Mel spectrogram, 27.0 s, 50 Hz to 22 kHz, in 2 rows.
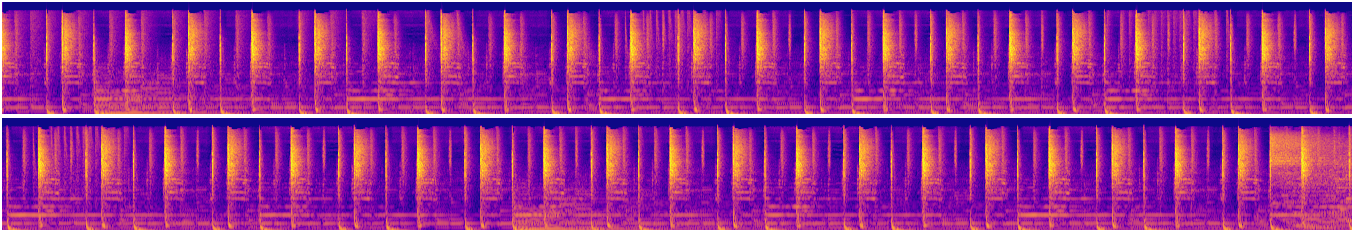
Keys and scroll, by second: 1.3 ], 2.9 4, 3.8 ctrl+F1, 4.0 1, 5.5 4, 16.7 ], 20.2 ], 21.6 ], 22.9 4, 23.4 2, 26.8 Delete.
